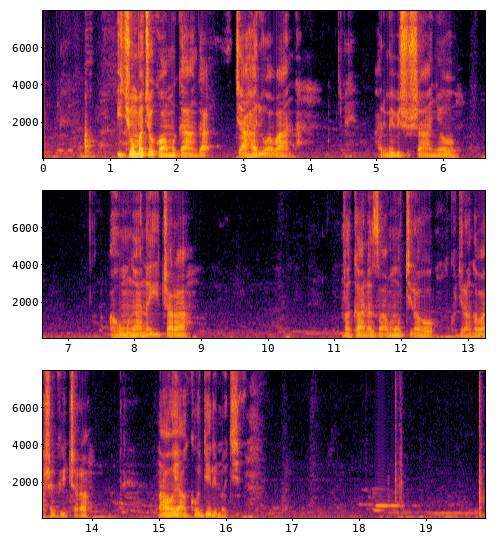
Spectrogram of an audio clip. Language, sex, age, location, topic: Kinyarwanda, male, 18-24, Kigali, health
